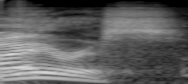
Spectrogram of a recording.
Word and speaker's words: Elehuris: Elehuris. But I'm still hearing it pronounced by everyone totally different ways.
